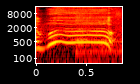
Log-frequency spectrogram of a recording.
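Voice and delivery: high, sudden cheer; excited whoop. Real, not acted. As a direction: let out a happy whoop. Cheering at a game moment.

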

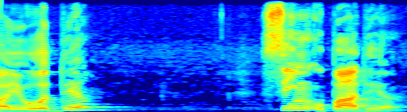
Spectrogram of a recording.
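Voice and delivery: "Ayodhya Singh Upadhyay" with a long pause after Ayodhya; dictating a name. Shown as a demonstration. Teacher repeats name for dictation. ("Ayodhya Singh Upadhyay" को ठहर-ठहर कर बोलें)

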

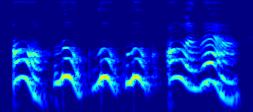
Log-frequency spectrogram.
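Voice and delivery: high, eager repeated calls; mock-shout to the others to see; lightly acted storybook excitement; excited shout. A narrator's reading. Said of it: "Dolly shouted".

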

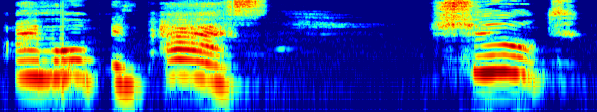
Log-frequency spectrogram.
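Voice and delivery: usual speaking voice

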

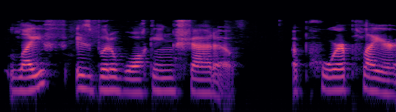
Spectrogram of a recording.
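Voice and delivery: slow, measured Shakespeare verse; slow mournful recital; soliloquy recitation. Acted. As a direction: weigh every word of the speech.

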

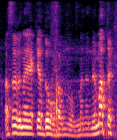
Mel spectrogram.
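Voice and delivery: normal talking voice

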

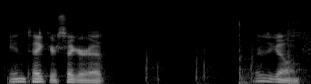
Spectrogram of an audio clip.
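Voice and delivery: ordinary talk

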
